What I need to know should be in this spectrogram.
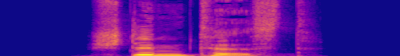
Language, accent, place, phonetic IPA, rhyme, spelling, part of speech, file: German, Germany, Berlin, [ˈʃtɪmtəst], -ɪmtəst, stimmtest, verb, De-stimmtest.ogg
- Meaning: inflection of stimmen: 1. second-person singular preterite 2. second-person singular subjunctive II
